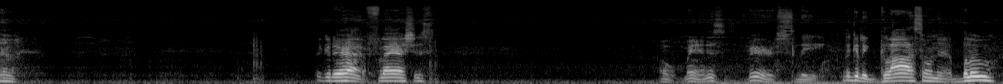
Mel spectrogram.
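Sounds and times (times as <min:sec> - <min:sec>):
soft rustle: 0:00.0 - 0:06.5
steady high hiss: 0:00.0 - 0:10.0.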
